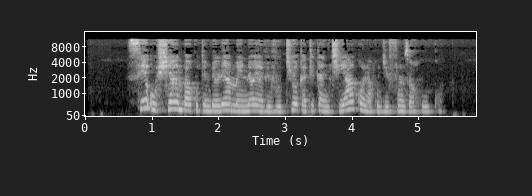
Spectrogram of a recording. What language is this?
Swahili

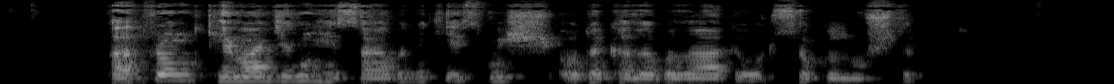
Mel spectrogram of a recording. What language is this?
Turkish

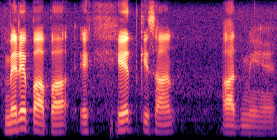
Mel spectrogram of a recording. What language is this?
Urdu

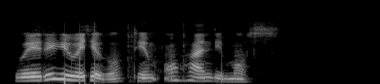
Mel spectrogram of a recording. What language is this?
Luo (Kenya and Tanzania)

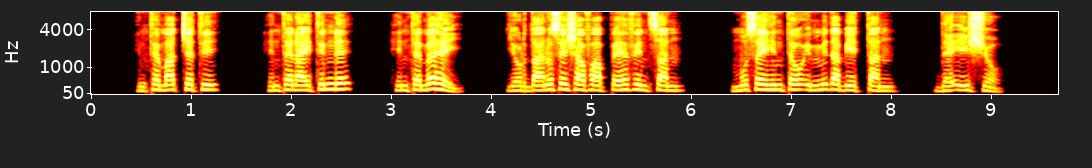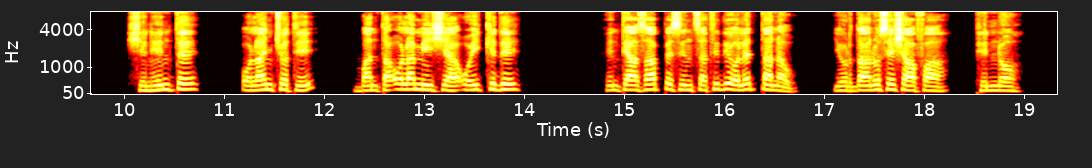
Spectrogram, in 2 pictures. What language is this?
Gofa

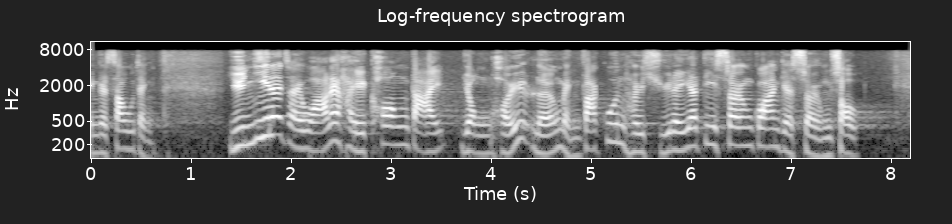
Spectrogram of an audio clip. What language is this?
Cantonese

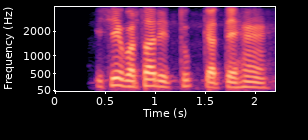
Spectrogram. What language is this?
Hindi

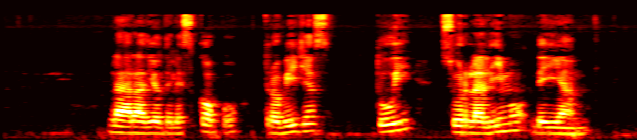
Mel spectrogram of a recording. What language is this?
Esperanto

